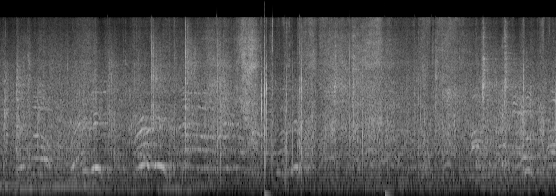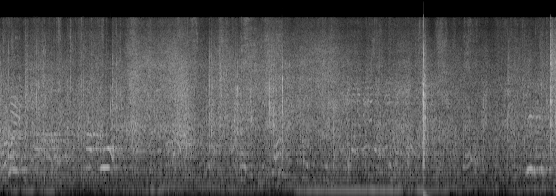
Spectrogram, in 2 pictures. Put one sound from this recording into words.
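Spectators and players shout in a large echoing rink.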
